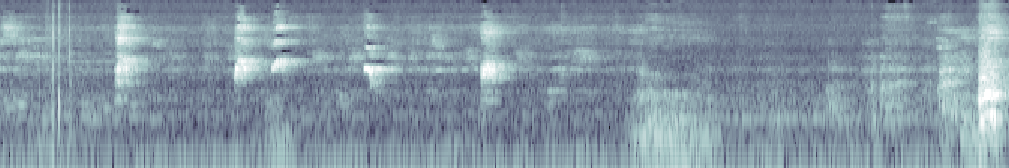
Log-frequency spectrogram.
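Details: A Newfoundland–Basset Hound mix dog barks while watching YouTube: short, sharp barks at irregular intervals, with speech murmuring behind.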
